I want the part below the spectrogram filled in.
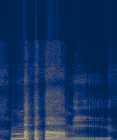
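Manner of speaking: playful whimpering cry; little inflection. Pretend. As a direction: whine the word like a needy baby. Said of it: "say it with a little inflection".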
